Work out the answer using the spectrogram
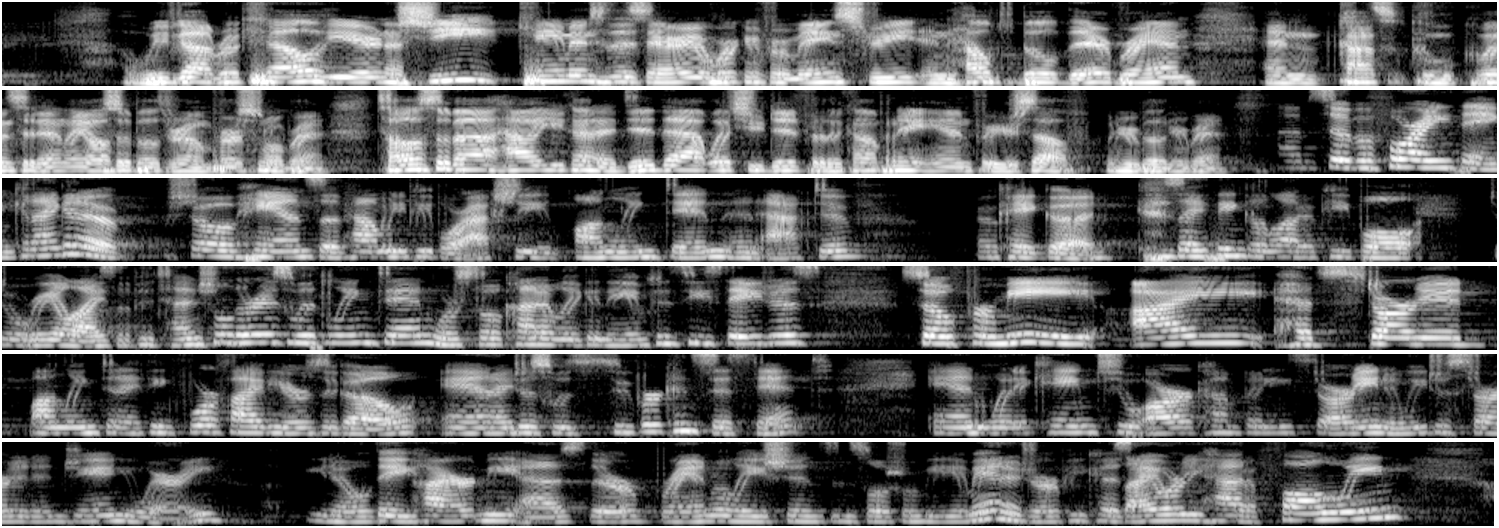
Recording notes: the social media panel at the 2019 HyperFast Sales Summit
